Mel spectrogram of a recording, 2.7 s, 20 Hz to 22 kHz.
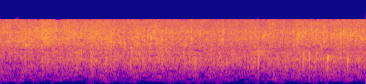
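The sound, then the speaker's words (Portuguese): Onion and bell pepper sizzling as they fry in olive oil, giving a steady, bright hiss that runs unbroken through the short stretch with no talk. “Metendo 1 xícara de azeite. Deixamos o óleo aquecer um pouco. O óleo não, azeite. Agora vamos pôr a cebola e o pimento.”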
